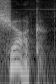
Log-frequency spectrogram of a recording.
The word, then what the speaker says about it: Shough: I mean, you look at his name, it's spelled S-H-O-U-G-H. That doesn't look like it would be pronounced Shuck.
